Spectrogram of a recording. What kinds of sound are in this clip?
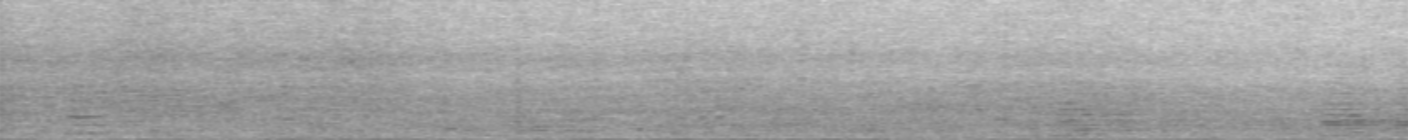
engine of unclear size, unidentified human voice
